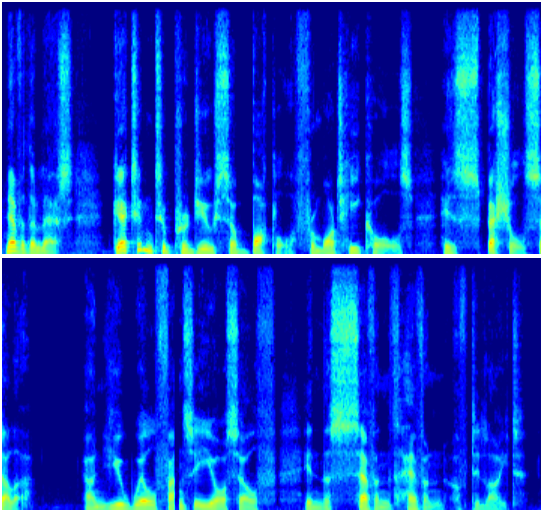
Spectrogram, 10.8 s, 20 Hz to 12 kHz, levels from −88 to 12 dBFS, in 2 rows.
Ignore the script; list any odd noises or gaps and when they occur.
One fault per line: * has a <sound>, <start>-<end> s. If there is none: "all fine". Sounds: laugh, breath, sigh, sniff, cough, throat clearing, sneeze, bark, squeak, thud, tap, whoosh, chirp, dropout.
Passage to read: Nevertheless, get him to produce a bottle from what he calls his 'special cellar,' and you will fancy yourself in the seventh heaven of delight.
* has a dropout, 7.1-7.2 s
